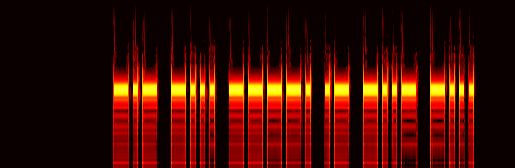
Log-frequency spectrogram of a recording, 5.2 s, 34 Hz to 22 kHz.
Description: Morse code, heard as a keyed tone, about 25 wpm, 700 Hz. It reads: KB9AXB
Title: USA Call Signs 25wpm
